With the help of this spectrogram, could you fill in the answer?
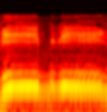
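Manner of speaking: high cartoon Chihuahua squeak; squeaky Chihuahua imitation. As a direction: yip like the Looney Tunes Chihuahua. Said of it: "like the goddamn Chihuahua from the Looney Tunes".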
